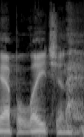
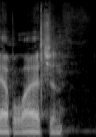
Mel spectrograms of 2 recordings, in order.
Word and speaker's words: Appalachian: We Northerners say Appalachian. We people that are correct say Appalachian.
